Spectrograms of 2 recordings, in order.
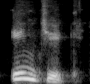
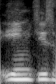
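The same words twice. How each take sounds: First: "inchik" closed by a K; new ending -CHIK. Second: "inchis" ending in a hissed S; old ending -CHIS. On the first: Teacher gives learners the replacement, "inchik" with K ending. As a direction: say "inchik" with final K, no S. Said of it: "voy a decir inchik". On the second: Teacher cites the form to replace, "inchis" with S ending. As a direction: say "inchis" with final S. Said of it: "En vez de inchis". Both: Shown as a demonstration.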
